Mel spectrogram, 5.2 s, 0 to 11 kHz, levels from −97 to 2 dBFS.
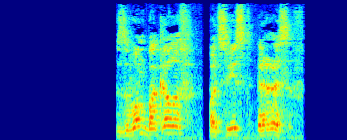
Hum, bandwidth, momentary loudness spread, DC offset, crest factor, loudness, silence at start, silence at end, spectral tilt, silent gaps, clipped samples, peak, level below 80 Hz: none; 10.5 kHz; 12 LU; under 0.1%; 18 dB; -21 LUFS; 1.75 s; 0.65 s; -2.5 dB/octave; 3.09-3.13 s; under 0.1%; -6 dBFS; -56 dBFS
